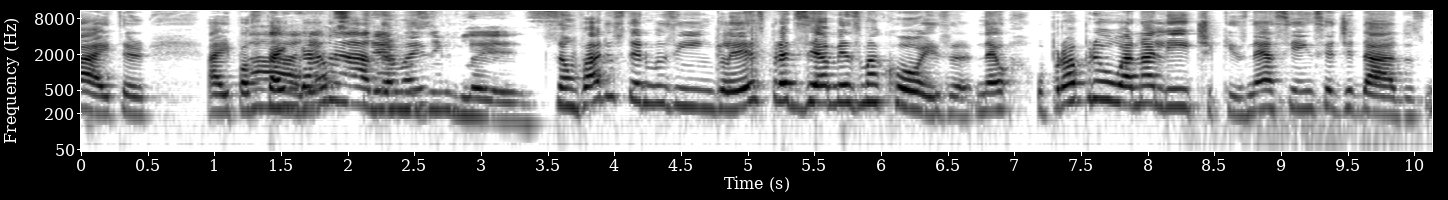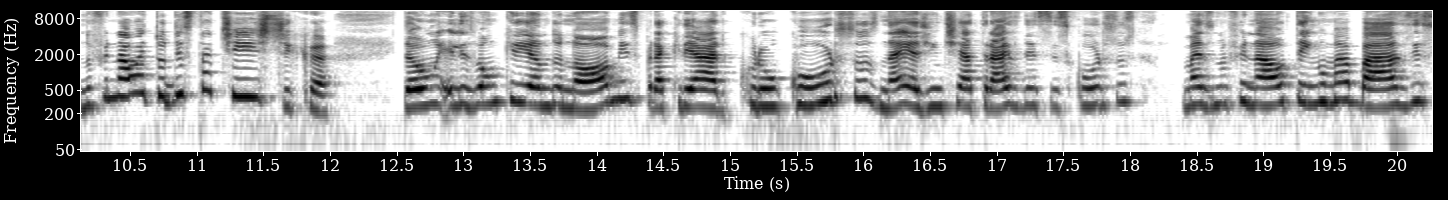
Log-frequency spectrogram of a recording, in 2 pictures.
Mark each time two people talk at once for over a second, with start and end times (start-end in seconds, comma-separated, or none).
1.3-2.7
